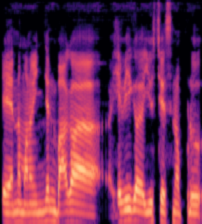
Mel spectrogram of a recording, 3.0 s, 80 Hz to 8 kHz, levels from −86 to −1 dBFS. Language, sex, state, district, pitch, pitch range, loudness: Telugu, male, Andhra Pradesh, Guntur, 120 Hz, 115-125 Hz, -16 LUFS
